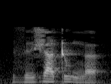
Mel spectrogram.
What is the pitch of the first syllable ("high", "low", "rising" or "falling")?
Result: rising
